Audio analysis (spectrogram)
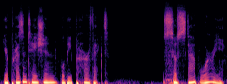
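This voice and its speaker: Man acting as caring gruff workplace rival, audio roleplay, husky, soft-spoken, intimate, close dry sound. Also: on the low side, slow pace, no echo. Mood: insistent reassurance. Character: gruff but caring male office rival, secretly admiring.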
